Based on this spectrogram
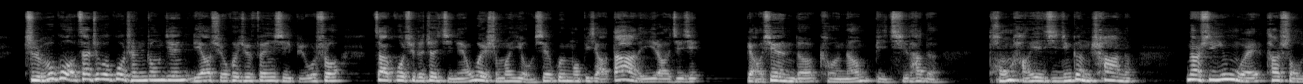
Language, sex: Chinese, male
